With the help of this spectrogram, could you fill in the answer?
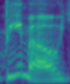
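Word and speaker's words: BMO: more common than you think but we actually pronounce it beo as in with bimo you can earn a cash reward every month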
